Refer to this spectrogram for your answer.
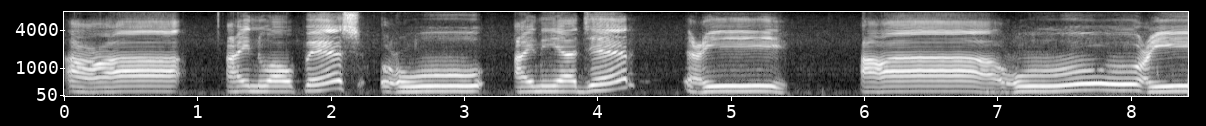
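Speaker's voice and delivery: measured spelling chant, holding the vowels in "আ, উ, ই"; drawn-out vowels. Shown as a demonstration. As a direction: stretch each long vowel evenly on a level note, as in "আ". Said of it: "এক আলিফ টানের নিয়ম".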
